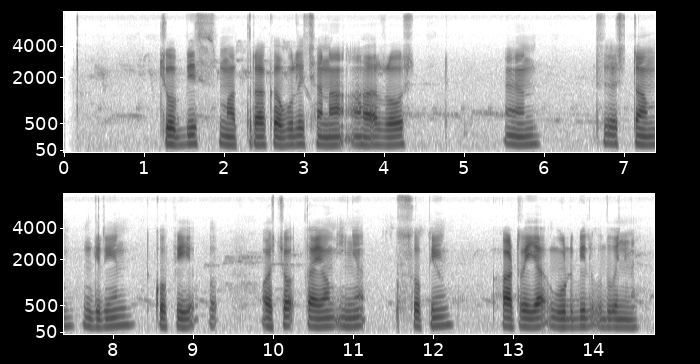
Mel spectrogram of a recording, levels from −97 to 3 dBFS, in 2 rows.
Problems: constant background noise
